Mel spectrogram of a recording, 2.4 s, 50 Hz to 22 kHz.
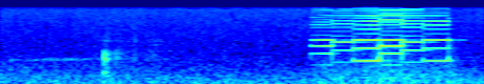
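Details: Emax BLHeli 20A ESC, powered up with transmitter throttle at maximum to enter programming: short beep, then a quick run of rising musical tones with no motor running; normal programming-menu entry beeps.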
